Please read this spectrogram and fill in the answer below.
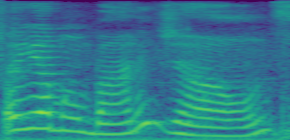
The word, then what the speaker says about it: Bomani: Pinky is for, how do I say his name? – Bomani. – Bomani Jones. Yes.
